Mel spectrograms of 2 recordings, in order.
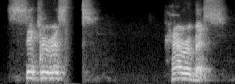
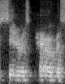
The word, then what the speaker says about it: ceteris paribus: we introduced whenever it was the other day ceteris paribus yeah that's how i pronounce it you can pronounce it however you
